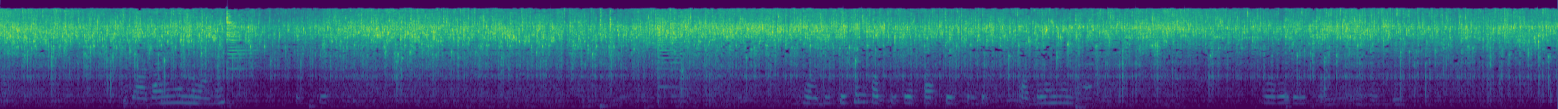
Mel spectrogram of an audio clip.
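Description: Chicken tikki patties frying in shallow oil in a stainless steel pan, a steady sizzle full of fine crackles, with a metal spoon working in the pan at times.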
